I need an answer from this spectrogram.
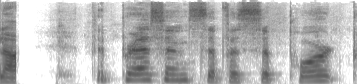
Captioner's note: speaking French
